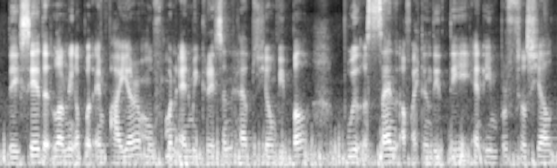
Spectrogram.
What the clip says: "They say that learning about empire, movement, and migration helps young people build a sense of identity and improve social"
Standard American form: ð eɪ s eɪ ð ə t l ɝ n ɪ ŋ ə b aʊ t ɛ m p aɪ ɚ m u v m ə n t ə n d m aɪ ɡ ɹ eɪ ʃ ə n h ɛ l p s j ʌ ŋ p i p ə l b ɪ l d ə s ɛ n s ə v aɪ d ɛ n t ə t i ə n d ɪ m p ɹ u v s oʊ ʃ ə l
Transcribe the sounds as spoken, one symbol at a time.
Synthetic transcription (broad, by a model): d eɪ s eɪ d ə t l ɝ n ɪ ŋ ə b aʊ t ɛ m p aɪ ɚ m u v m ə n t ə n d m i ɡ ɹ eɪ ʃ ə n h ɛ l p s j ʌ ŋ p i p ə l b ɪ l ə s ɛ n s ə f aɪ d ɛ n t ə t i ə n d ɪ m p ɹ u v s oʊ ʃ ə l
